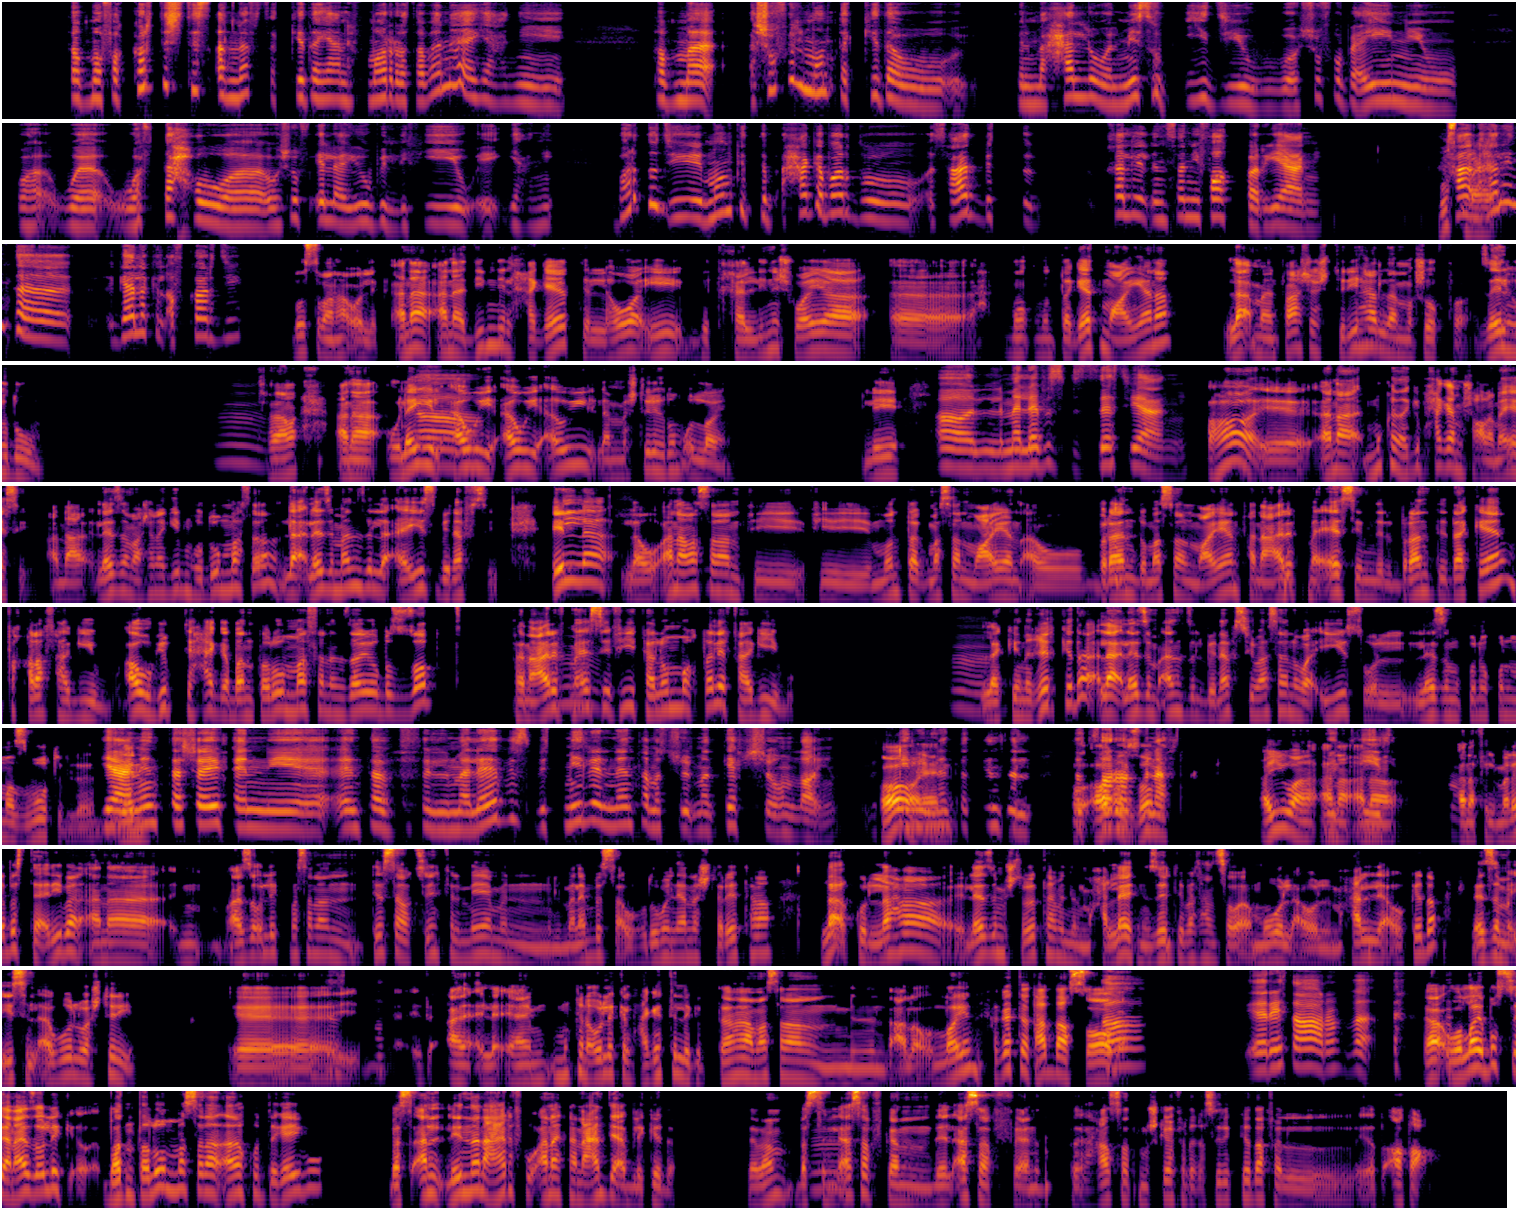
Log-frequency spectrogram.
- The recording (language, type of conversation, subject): Arabic, podcast, بتحب تشتري أونلاين ولا تفضل تروح المحل، وليه؟
- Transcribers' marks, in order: tapping; in English: "Online"; in English: "Brand"; in English: "الBrand"; other background noise; in English: "Online"; in English: "Mall"; in English: "Online"; laugh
